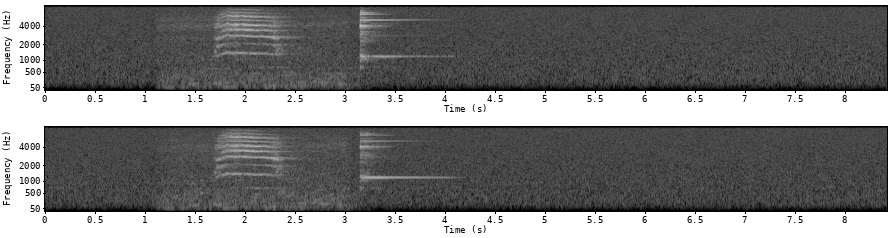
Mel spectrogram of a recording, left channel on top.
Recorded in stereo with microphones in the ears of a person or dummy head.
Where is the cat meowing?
10° left (ahead or behind), 8 m; by 3.0 s 5° right (ahead or behind), 9.5 m.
